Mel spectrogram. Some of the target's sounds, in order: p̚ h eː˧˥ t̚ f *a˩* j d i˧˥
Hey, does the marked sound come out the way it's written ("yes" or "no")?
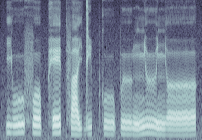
yes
